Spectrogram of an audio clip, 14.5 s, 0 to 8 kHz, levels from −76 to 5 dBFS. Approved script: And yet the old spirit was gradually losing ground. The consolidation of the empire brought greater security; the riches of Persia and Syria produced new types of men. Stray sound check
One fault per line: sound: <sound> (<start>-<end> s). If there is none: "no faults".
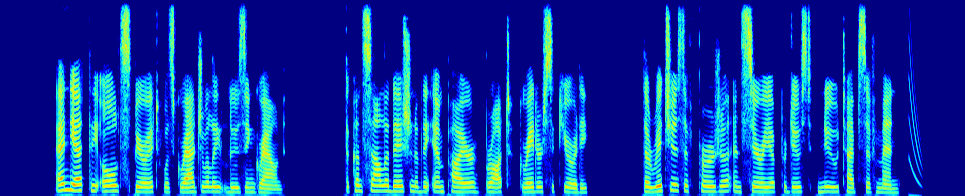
sound: chirp (13.6-13.9 s)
